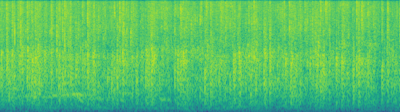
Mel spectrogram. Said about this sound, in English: So, you know, let's give ourselves a round of applause for making the effort today.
